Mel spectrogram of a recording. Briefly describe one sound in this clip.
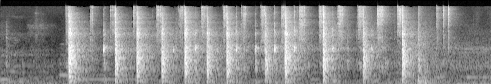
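A metal tool knocks sharply against an engine in quick, regular strokes.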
